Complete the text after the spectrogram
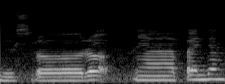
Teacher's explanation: jika tanwin Isim mansub diwaqafkan pada Alif maka harus dipanjangkan dinamakan Mad Iwat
